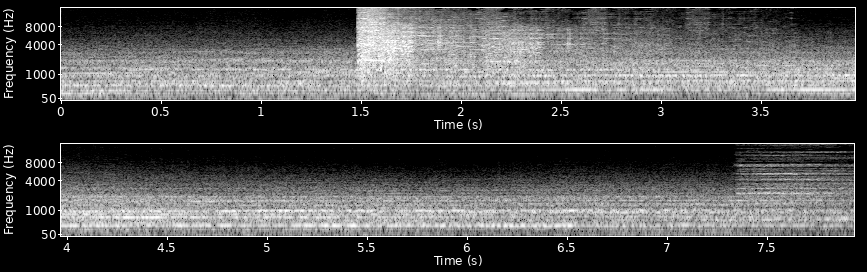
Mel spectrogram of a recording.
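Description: An energy beam hums and crackles.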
